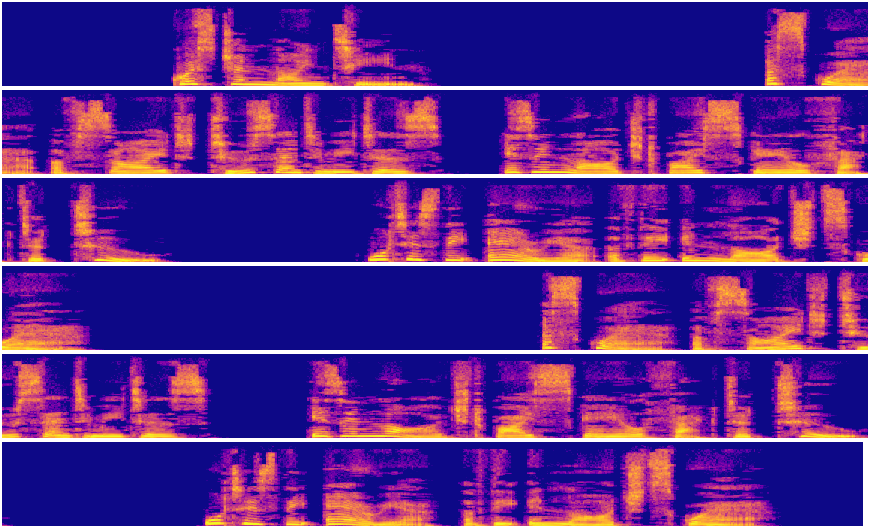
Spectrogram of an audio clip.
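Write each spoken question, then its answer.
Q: What is the area of the enlarged square?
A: 16 square centimeters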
